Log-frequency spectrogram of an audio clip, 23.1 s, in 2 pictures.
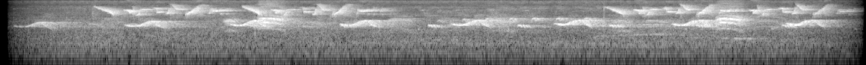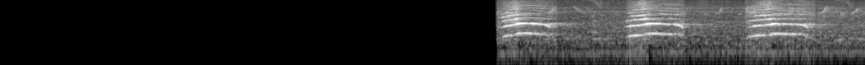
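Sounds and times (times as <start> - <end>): bird song whistled notes: 0.2 - 11.5, 18.7 - 23.0.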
